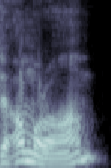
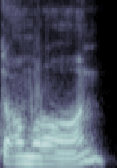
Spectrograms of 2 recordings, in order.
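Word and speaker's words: Amram: So Muhammad, he could not even copy the name correctly from the Bible about the father of Moses, which is Umram, not Umran. Imram. Wrong pronunciation, wrong name.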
